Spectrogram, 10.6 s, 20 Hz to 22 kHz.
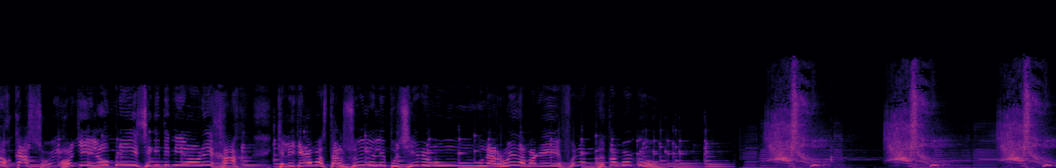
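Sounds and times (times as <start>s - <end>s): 
speech: 0.1s - 6.9s, 7.6s - 10.5s
person with a heavy cold sneezing: 7.6s - 10.5s.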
